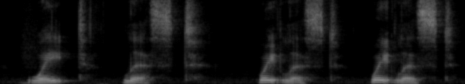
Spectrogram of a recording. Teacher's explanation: that t is going to be very short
